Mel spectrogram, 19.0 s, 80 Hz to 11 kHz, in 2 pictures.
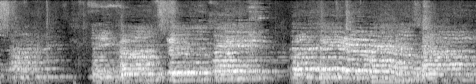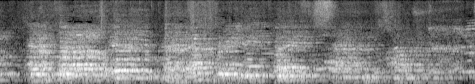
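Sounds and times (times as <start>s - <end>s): group singing a hymn: 0.0s - 19.0s.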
